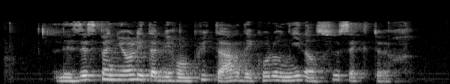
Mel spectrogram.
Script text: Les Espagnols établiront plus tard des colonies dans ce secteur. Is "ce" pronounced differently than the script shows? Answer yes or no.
no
